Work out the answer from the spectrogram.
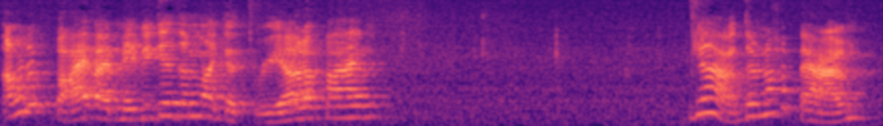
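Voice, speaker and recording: A young woman talks casually on her cooking vlog, filling her speech with ums and likes. Her voice sits a little high and comes from some way off the mic. The kitchen is echoey, with a faint hum of room noise behind her. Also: animated, unhurried, distant mic, lo-fi sound. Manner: chatty, hesitant, many ums and likes. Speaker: cooking vlogger. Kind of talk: casual chat. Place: home kitchen.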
